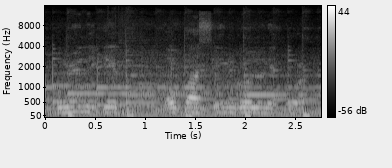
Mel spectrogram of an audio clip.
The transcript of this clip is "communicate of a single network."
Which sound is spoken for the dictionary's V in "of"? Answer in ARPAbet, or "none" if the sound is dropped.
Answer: P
